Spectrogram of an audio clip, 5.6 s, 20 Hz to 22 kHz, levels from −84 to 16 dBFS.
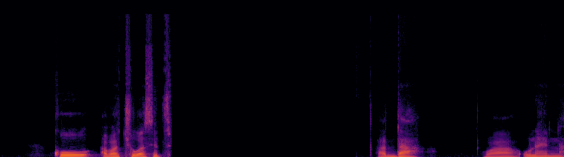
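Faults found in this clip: Long network dropout, 1.69 to 3.57 s. Speech cuts out, short fading buzz from concealment, then 1.82 s of near silence. Likely packet loss in the network; jitter buffer ran dry, 1.86 s of speech never arrives, resumes after the gap.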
